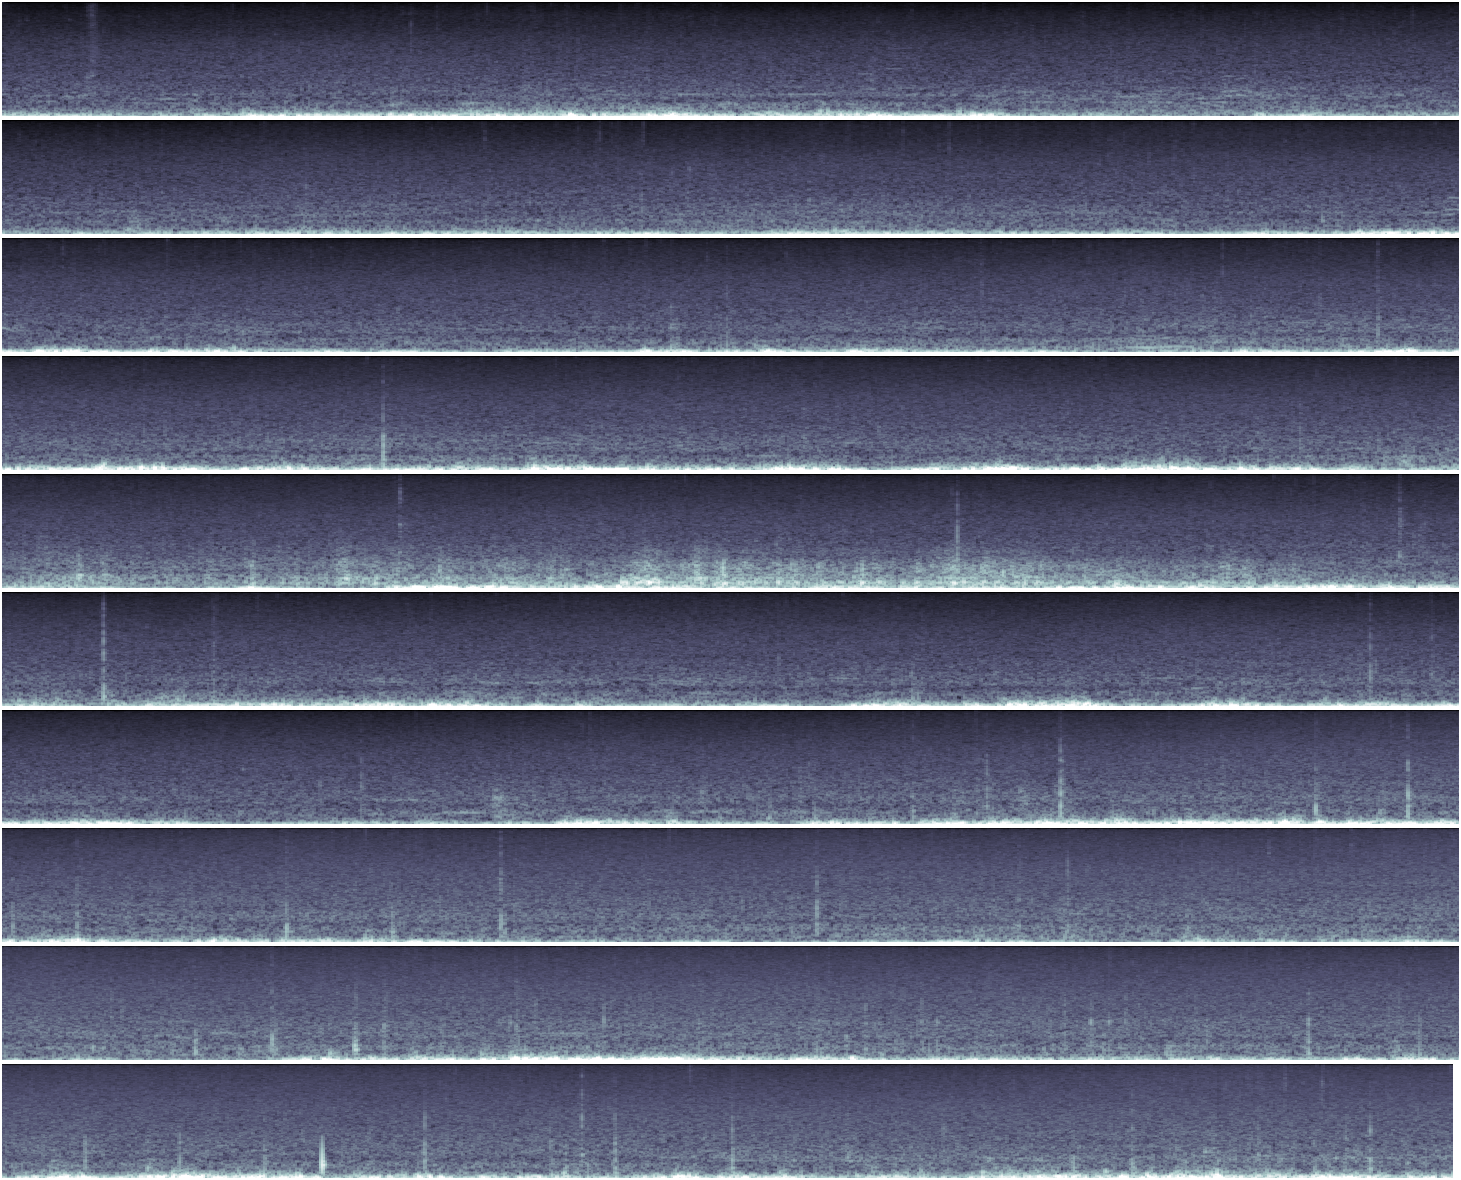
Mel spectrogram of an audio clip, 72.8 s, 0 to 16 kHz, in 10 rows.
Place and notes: The first spring Dejvice storm
The spring storm in Dejvice, recorded in the Cafe Kabinet.
Kabinet is beautiful cafe in quit place in the heart of Dejvice. It is even calmer thanks to construction works in the street. So cars can drive through from one side. During the conversation about events in Institut of Intermedia in ČVUT, which is pretty close from there, the storm came very quickly with strong rain.
26 May 2011, ~09:00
